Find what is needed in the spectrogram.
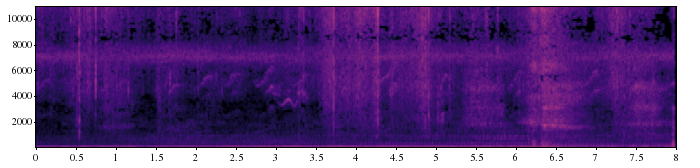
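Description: A steady low hum runs throughout, with faint rustling and a few light ticks from grass being brushed close to the microphone.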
